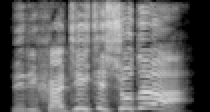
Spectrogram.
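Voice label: Scout move up, russian; "Переходите сюда!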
